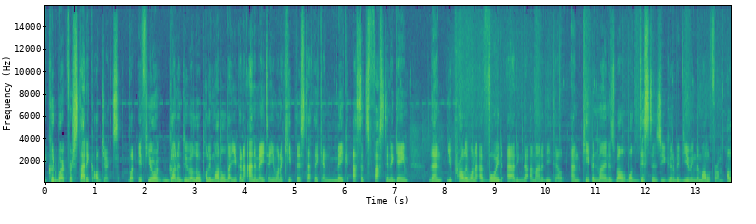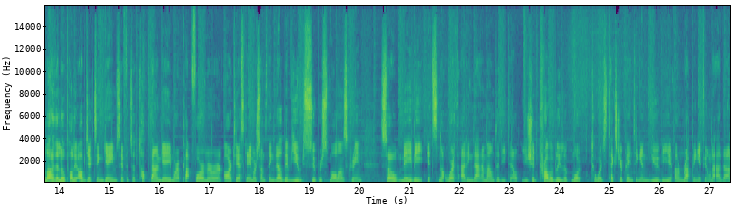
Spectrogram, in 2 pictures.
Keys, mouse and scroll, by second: 3.3-3.6 drag, 20.9-21.5 middle drag, 21.8 middle drag.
